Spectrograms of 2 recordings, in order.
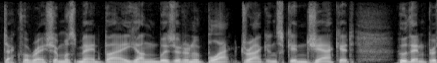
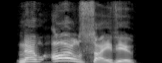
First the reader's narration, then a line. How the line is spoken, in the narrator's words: shouted another of his type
